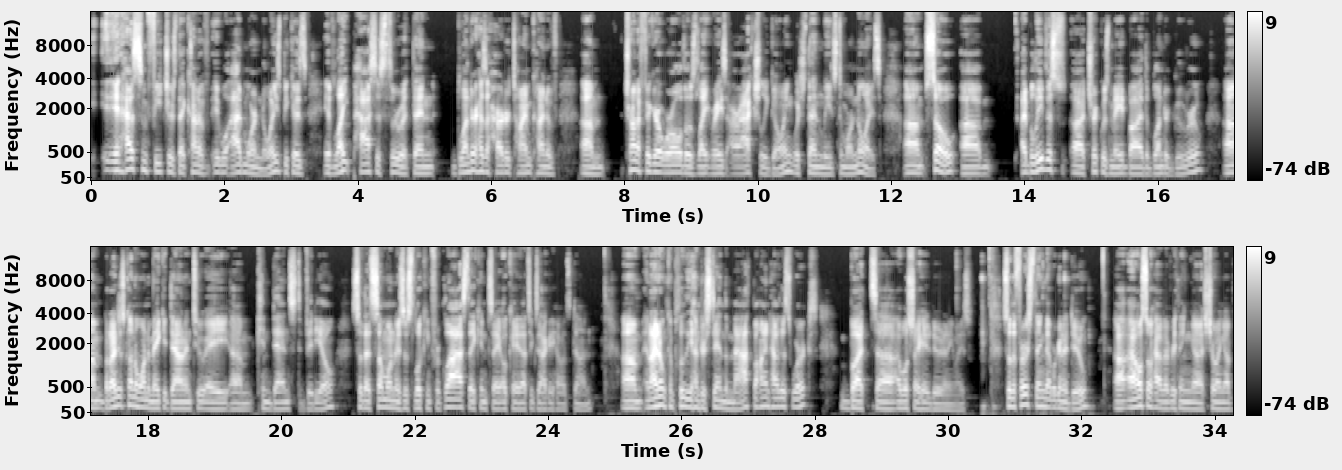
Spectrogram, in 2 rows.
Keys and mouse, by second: 31.2 click, 31.7 shift+a.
